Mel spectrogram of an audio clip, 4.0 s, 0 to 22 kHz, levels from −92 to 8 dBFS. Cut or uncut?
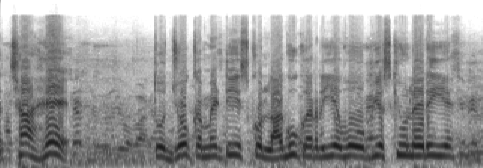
uncut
